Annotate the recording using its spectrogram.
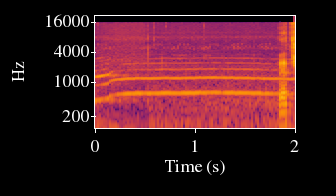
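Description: A wolf howling: one long call that rises at the start and then holds a steady pitch.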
